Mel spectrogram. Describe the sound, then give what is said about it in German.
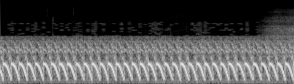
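A loud, steady electronic jamming tone from Iran, used to disrupt shortwave radio broadcasts, pulses rapidly and evenly, a harsh warbling buzz that repeats many times per second without a break, heard alone with no voices. “Arbeitet der Iran auch mit Störsendern? Hörsendern. Das, das ist macht, sogenannte Jammin.”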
